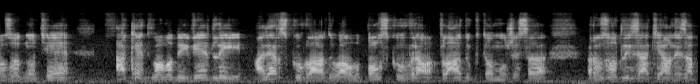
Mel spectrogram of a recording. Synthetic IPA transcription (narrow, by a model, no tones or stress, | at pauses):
ɔzɦɔd̪nucɪɛʔakɛːd̪ʋʊɔʋɔd̪iʋɪɛd̪limaɟaɾskuːʋlaːd̪ualɛbɔpɔlskṵːʋlaːd̪ukt̪ɔmuʒɛsaɾɔzɦɔd̪lizacɪaʎɲɛzap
